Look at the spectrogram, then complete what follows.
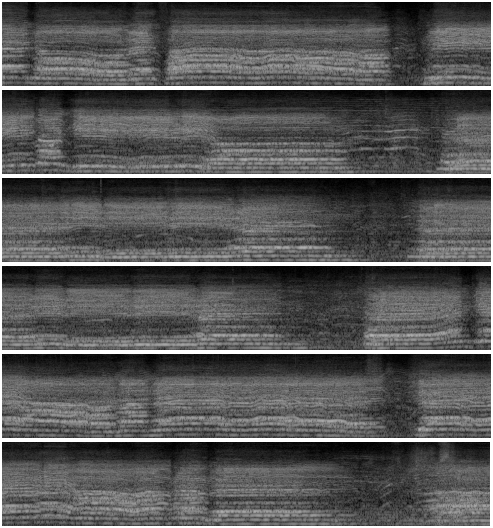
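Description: Men's voices singing a slow chant together, in long held phrases of a few seconds, each broken by a short breath.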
